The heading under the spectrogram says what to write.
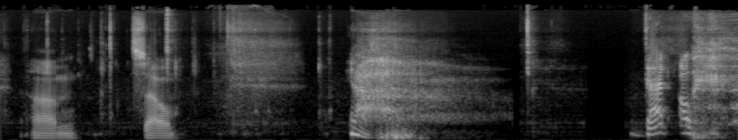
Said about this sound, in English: Did you get all that? I did. You did hear me typing, right? Yeah, I did.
